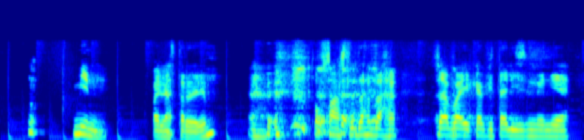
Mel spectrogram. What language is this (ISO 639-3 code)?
kaz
